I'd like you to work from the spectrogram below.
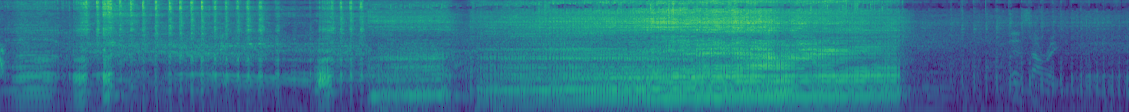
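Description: Dirt bike engines in rough condition rev and idle close by, with a sputtering start, a rising throttle roar held for several seconds, then dropping off to a lower rumble.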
